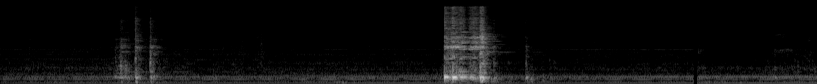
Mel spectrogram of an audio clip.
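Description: Stainless steel pot lid clattering against a metal pot: a couple of light clinks about a second in, then one loud clang about four and a half seconds in, with a faint steady hum underneath.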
